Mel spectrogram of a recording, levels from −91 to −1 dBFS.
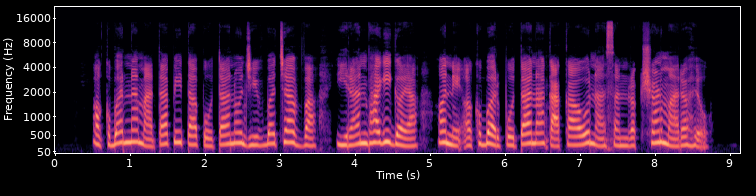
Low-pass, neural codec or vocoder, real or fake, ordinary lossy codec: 14.4 kHz; none; real; none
